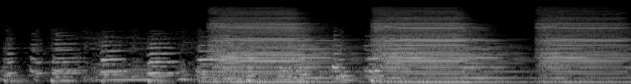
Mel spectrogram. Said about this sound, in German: Alarm in der Festung Schönernbuch.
